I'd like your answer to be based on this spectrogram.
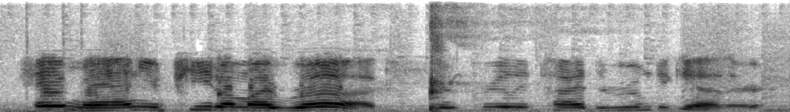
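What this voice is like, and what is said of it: Weak impression of The Dude. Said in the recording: “celebrity impression ... it's the dude, but I mean, that's you sounded like Steve saying that to somebody in the background”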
